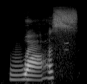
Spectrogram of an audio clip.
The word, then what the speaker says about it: was: So, usually when we pronounce was, this is not S, okay? This is was. Can you say that? Was. Yes. So a lot of people usually they will say just was. No. We usually Was. yes. So we pronounce this as Z. It will be was.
